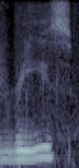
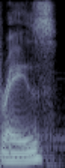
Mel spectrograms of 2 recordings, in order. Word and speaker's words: Rees: The Empire in my story is Rees, or pronounced Rays.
